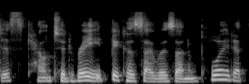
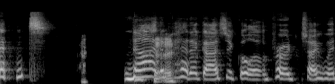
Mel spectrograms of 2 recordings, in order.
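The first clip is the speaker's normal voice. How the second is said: usual speaking voice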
